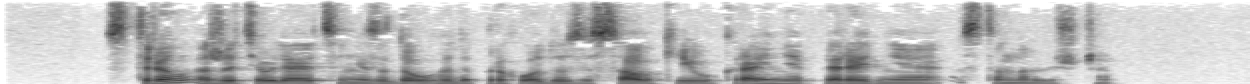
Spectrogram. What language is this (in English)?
Belarusian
